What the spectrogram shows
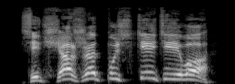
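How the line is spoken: Shouted. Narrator (Russian): крикнул Максим

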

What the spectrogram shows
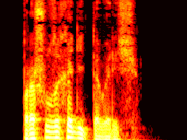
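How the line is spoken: Quiet. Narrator (Russian): негромко произнес

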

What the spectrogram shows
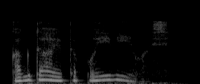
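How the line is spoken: Whisper. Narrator (Russian): прошептала она

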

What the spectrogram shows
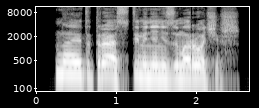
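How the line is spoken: Grumbling. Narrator (Russian): проворчал Мурильо

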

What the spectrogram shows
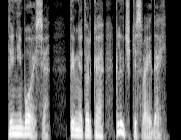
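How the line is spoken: Quiet whisper. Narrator (Russian): тихо шептал Сашка

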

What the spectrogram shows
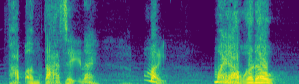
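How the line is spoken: Frightened cry. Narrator (Vietnamese): Nó hoảng sợ kêu lên

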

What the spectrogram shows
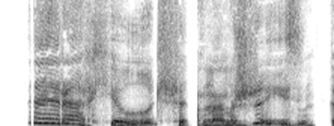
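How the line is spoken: Laughing mermaid. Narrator (Russian): хохотнула русалка

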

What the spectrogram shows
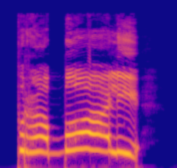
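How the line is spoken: Tragic exclamation. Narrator (Russian): восклицаю трагичным голосом

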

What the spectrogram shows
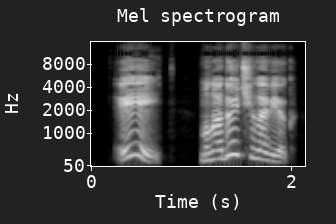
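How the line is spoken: Calling out after. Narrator (Russian): успела крикнуть она ему вслед

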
